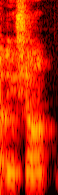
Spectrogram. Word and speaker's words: Duchamp: I think the gentleman, I might be pronouncing it wrong, Marcel Duchamp? – Marcel Duchamp. – Duchamp. There you go. Yeah. This is French.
